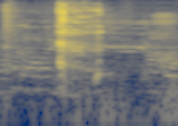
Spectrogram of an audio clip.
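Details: A single sharp cough burst from a young child after eating a lot of ice cream, with background room noise.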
